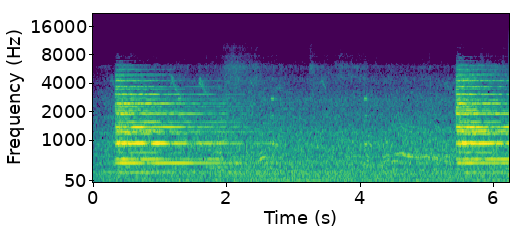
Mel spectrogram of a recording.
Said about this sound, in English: In Cape Town, South Africa today, the bells are tolling for Archbishop Desmond Tutu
